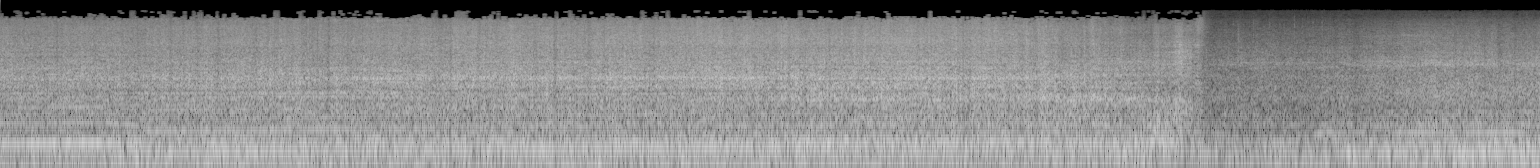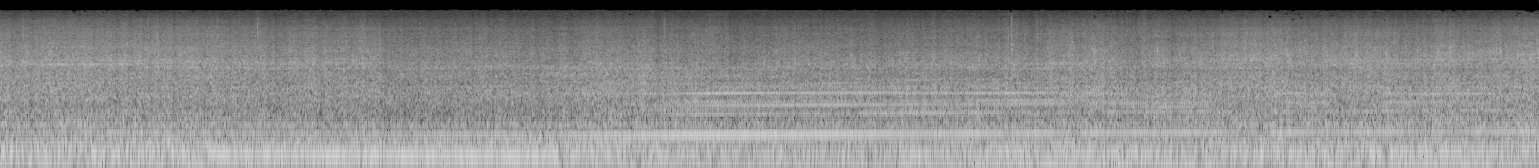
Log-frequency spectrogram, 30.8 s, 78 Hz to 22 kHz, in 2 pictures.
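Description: BMW E36 M3's 3.0-litre straight-six engine heard from inside the cabin at motorway speed, over road and wind noise. The sound changes abruptly about halfway through, and after that the engine note climbs slowly as the car pulls harder.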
